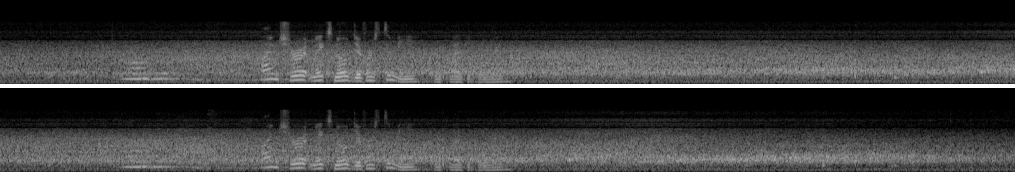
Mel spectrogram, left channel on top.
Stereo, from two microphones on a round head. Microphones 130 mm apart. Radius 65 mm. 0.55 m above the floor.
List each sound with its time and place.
1.2 s a woman speaking: 45° right (ahead or behind), 8 m
2.6 s a man speaking: 15° left (ahead or behind), 0.7 m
